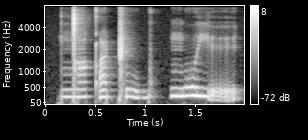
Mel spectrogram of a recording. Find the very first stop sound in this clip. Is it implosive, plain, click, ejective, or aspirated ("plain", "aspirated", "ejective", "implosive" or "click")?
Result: click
